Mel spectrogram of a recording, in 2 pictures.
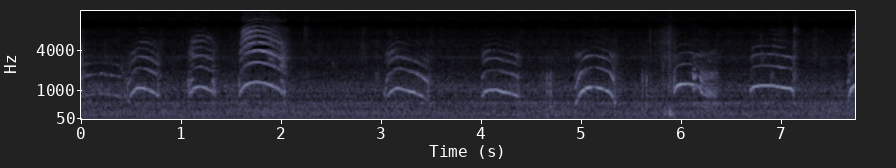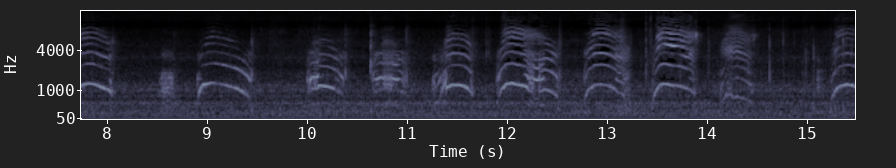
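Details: Kira, a rescued baby kitten who got lost in the home, mews steadily: short bright arched cries repeated roughly every second for fifteen seconds, growing faster and more overlapping toward the end, against low room hiss.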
